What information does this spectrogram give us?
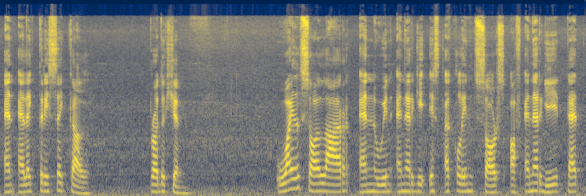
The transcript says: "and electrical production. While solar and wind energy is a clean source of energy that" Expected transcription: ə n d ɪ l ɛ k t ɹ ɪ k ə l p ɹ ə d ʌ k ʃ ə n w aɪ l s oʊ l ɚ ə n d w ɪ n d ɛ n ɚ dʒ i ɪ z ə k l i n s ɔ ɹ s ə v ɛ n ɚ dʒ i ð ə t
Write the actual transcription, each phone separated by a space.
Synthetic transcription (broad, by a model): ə n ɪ l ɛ k t ɹ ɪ k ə l p ɹ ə d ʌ k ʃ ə n w aɪ l s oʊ l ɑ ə n w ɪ n ɛ n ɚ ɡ i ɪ s ə k l i n s ɔ ɹ s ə f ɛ n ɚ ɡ i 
